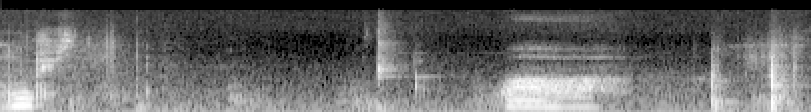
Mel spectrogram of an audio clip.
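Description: A tablet plops into a glass of water and fizzes.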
